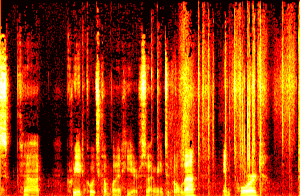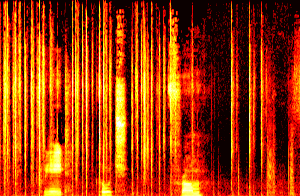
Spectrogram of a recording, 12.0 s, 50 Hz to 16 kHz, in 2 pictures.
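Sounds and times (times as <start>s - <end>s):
keyboard typing: 5.8s - 9.5s, 10.6s - 12.0s.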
